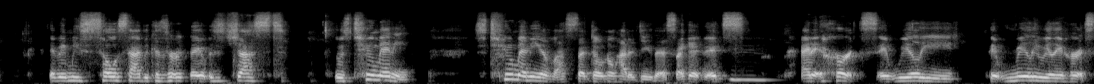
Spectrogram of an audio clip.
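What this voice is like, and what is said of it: Emotional, upset voice. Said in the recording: “I'm probably a bit emotional right now”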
